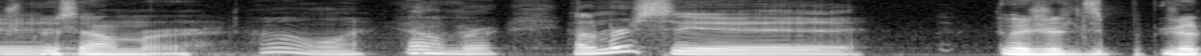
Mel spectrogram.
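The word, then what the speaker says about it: Aylmer: Elmer. Elmer, c'est. Ben, je le prononce peut-être mal.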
